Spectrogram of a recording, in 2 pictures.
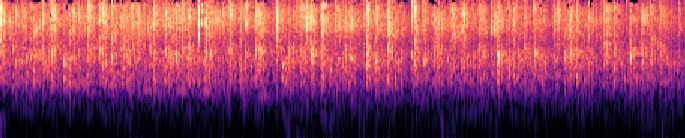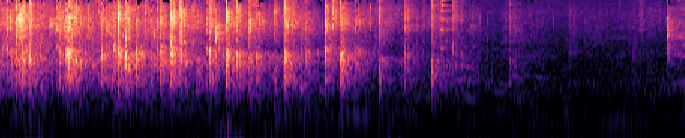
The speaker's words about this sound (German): Ganz herzlichen Applaus für die zwei Familien.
